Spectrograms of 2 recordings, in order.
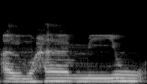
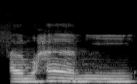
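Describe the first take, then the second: First: The word ends in an added -yu syllable. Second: The word ends in a plain long i. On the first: "kita harokati dhammah ... ini berat sekali untuk diucapkan" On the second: "Bisa kita coba untuk mengucapkannya"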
